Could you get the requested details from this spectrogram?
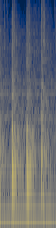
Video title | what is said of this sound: faire un grand pain rond | Si ça sonne creux, c'est cuit.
